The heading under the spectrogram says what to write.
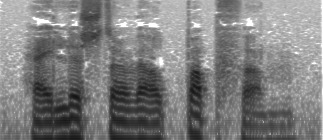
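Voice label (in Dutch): hij luistert wel, Dutch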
